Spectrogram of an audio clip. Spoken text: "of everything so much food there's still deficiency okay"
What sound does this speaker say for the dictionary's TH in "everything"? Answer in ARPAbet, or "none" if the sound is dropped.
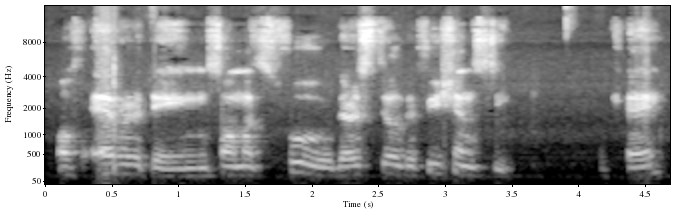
T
